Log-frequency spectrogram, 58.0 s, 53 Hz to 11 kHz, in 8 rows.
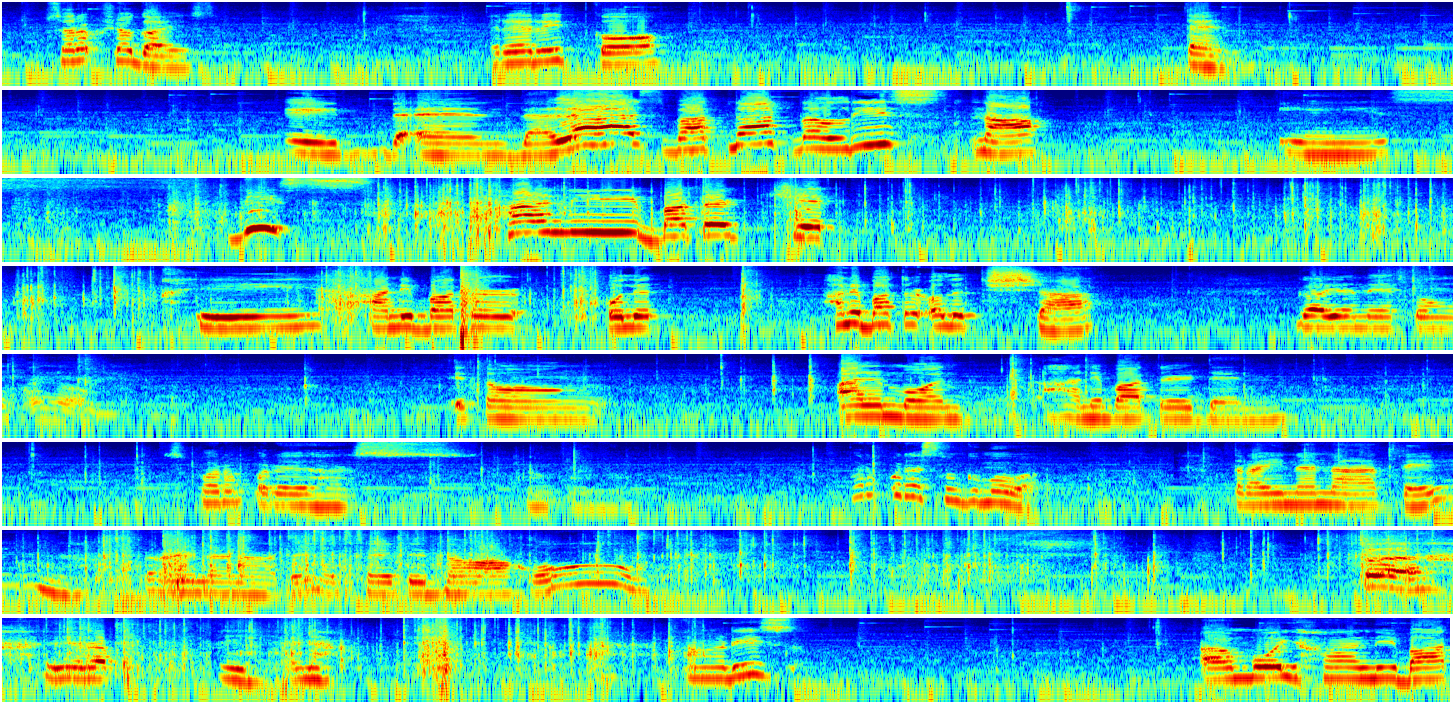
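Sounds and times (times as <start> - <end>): light background music: 0.0 - 58.0
snack bag crinkling: 14.2 - 25.7, 43.1 - 54.4.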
